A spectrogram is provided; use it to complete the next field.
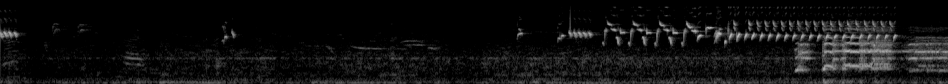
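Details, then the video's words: Scattered faint chirps give way to a maestro bird's loud song: rapid twittering notes building into a long, fast, evenly repeated high trill, then rich buzzy chattering phrases at the end. "احلى تغريد مباشر لطائر المايسترو 🐦The best direct tweet of the Maestro bird"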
